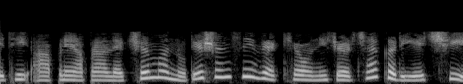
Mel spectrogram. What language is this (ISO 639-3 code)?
guj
